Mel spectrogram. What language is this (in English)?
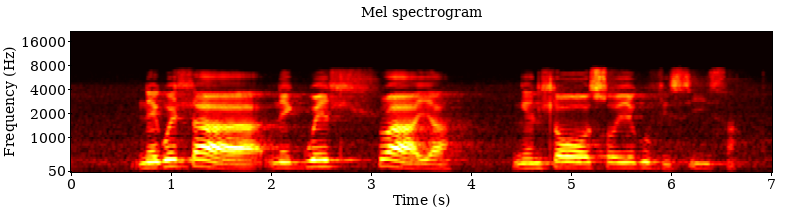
Swati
